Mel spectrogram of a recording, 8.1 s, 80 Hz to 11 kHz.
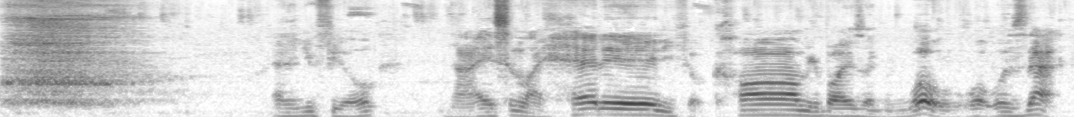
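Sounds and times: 
slow deep breath in and out: 0.0 - 1.4
speech: 2.1 - 8.0.

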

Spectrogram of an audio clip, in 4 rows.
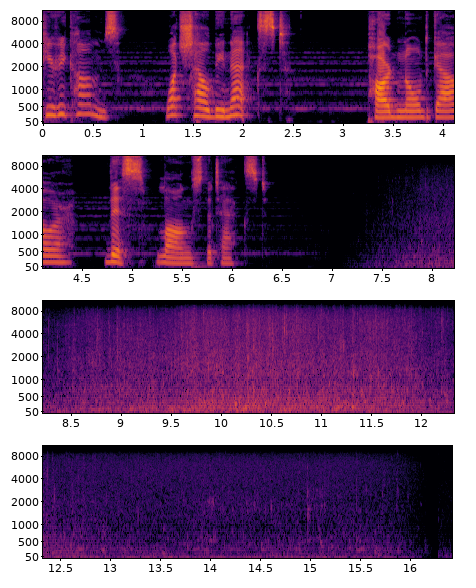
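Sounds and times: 
speech: 0.0 - 2.5, 3.3 - 6.4
ocean waves breaking on the shore at Pentapolis: 7.4 - 14.8.

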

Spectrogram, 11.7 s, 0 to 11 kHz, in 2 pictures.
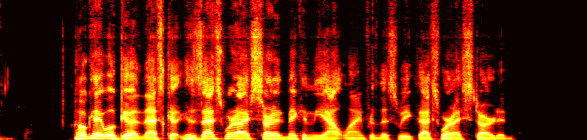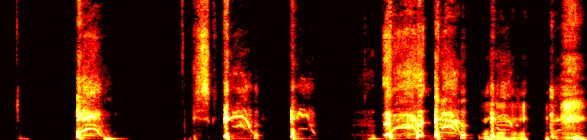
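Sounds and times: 
speech: 0.8 - 5.2, 7.8 - 8.5, 10.7 - 11.7
person coughing from drink down the wrong pipe: 6.6 - 7.2, 8.1 - 11.7.

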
